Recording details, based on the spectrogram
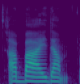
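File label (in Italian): "abbaida", sarda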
